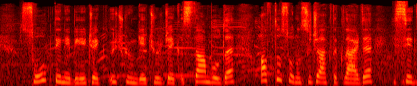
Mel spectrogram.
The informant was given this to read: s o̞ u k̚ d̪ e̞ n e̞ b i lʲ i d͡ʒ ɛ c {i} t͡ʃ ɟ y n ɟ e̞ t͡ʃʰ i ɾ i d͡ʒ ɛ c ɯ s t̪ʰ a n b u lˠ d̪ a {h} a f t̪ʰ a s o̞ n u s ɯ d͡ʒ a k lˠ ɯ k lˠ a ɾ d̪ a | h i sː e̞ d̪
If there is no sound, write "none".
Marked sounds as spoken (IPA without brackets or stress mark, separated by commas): y, h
